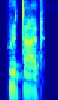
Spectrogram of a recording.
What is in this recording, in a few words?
"retard", Indian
